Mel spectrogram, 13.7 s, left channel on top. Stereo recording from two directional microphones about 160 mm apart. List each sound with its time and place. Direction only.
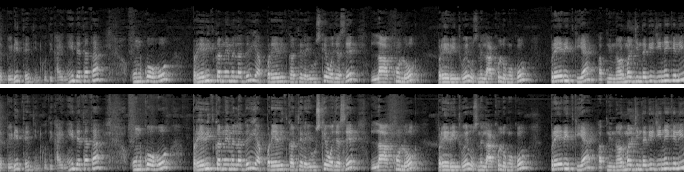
0.2 s speech: 5° left (ahead or behind)
2.7 s speech: 30° right (ahead or behind)
7.4 s speech: 5° left (ahead or behind)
